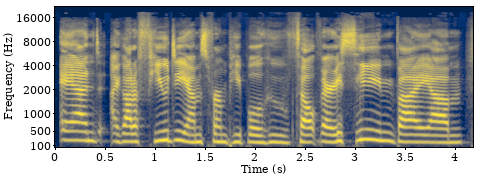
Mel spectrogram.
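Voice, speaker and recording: A woman's voice: medium pitch, steady tone, normal speed, a bit bright, smooth. A woman co-hosting a podcast in casual chat, talking candidly and swearing freely. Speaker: podcast co-host.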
